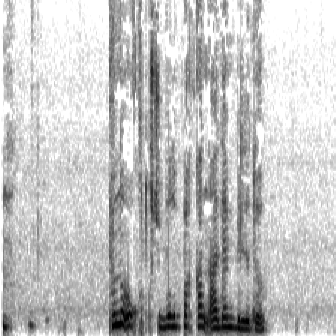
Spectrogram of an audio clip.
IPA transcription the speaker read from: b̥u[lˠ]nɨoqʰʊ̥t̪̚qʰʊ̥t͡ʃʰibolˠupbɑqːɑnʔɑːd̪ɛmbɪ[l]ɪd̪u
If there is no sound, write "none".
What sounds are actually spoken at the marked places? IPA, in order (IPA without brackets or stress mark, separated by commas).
none, l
